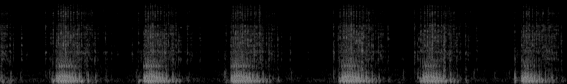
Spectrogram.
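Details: Echo string trimmer that wasn't starting, ignition wire refitted and spark plug wet with fuel, engine possibly flooded; six rasping pull-start strokes about one a second, no firing or catch, cranks but won't start.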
